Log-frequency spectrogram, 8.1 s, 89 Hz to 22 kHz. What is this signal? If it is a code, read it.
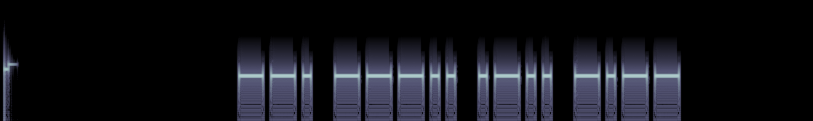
Morse code, heard as a keyed tone, about 15 wpm, 700 Hz. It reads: G8LY
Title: DXCC-100 Call Signs - 4 Characters - Repeated 2x - 15wpm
